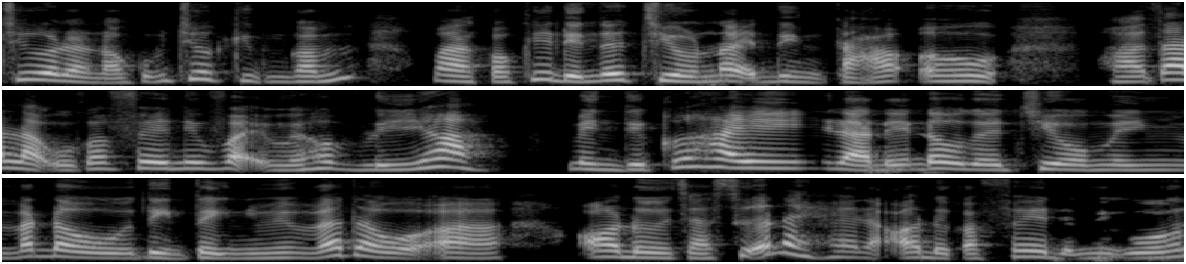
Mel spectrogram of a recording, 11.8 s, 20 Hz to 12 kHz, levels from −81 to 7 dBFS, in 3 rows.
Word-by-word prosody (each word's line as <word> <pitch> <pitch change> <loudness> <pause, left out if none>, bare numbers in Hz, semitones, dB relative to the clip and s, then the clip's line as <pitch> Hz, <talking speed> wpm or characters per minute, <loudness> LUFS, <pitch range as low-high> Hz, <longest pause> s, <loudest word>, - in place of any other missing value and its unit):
trưa 285 -1 +3
là 215 -4 0
nó 170 -1 -3
cũng 210 +6 -10
chưa 305 +4 -2
kịp 235 -5 -12
ngấm, 210 - -3 0.3
mà 225 -4 +3
có 200 -1 -3
khi 295 +4 -4
đến 215 -1 +3
giờ 260 +1 +7
chiều 240 -5 +2
nó 205 - -9
lại 230 - +3
tỉnh 195 -6 -6
táo, 190 +5 -1
ờ, 220 - -4 0.5
hóa 205 0 -2
ra 285 0 +6
là 250 - +4
uống 190 - -5
cà 240 - -2
phê 245 +1 +2
như 245 0 -2
vậy 245 0 +1
mới 190 +1 -5
hợp 255 -1 -3
lý 200 +6 -3
ha. 310 -1 +7 0.3
Mình 220 -4 -4
thì 205 - +1
cứ 315 +9 -3
hay 270 -5 +5
là 230 - +6
đến 195 +2 -4
đầu 250 -1 +4
giờ 205 -2 0
chiều 210 -2 0
mình 195 0 -8
bắt 250 - +2
đầu 205 -7 +1
tỉnh 190 -3 -2
tỉnh 185 -3 -2
mình 200 0 -7
bắt 280 - +3
đầu, 210 -10 +1
à, 195 -1 0 0.4
order 210 -4 0
trà 185 -2 -3
sữa 300 - 0
này 375 - +1
hay 225 -2 -10
là - - -6
order 190 -3 -5
cà 180 - -2
phê 230 +6 -3
để 170 - -8
mình 190 -1 -9
uống 210 +5 0
215 Hz, 305 wpm, -23 LUFS, 195-250 Hz, 0.5 s, giờ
